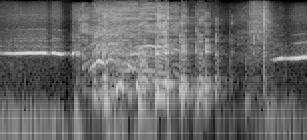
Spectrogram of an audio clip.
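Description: A person whistles a long, steady note, breaks into close, breathy laughter in the middle, then resumes whistling a slightly lower held note near the end.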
